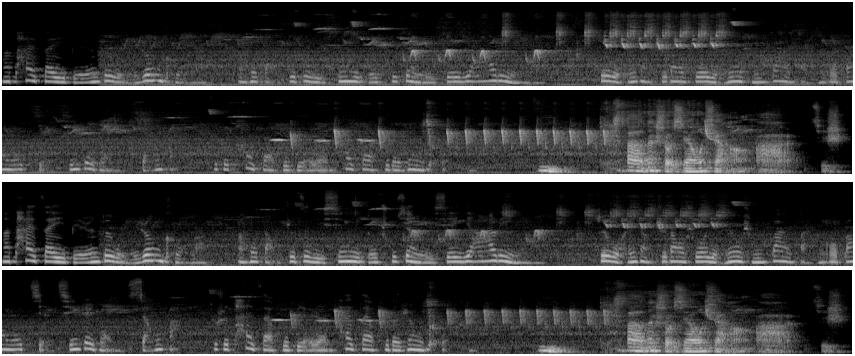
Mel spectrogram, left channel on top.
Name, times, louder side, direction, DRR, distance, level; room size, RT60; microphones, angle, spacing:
voice 1, 0.0-2.1 2.4-5.4 5.9-10.3 10.6-13.3, right 4 dB, 45° right, 0.3 m, -28 dB
sound 1, 1.0-16.3, left 6 dB, 85° left, 1.2 m, -34 dB
voice 2, 14.5-16.9, left 1 dB, 35° left, 1.3 m, -23 dB
7.0 x 4.0 x 5.3 m
head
